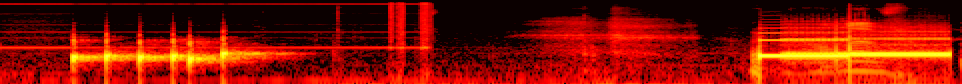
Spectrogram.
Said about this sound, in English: And for that, we are going to dial up the old Skype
